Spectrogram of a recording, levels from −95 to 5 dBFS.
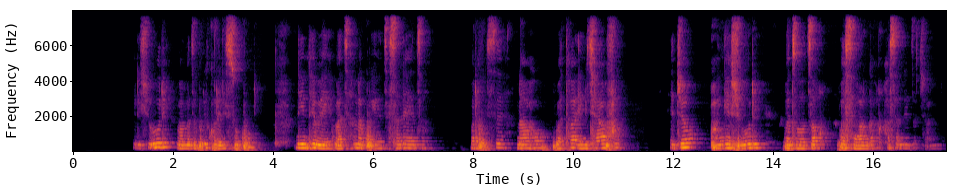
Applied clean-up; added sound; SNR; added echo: none; none; none; reverberation time 0.6 s.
